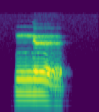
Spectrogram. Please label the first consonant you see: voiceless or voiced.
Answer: voiced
